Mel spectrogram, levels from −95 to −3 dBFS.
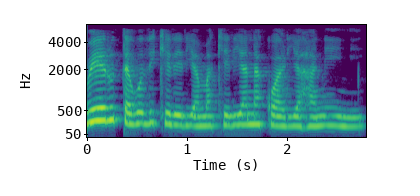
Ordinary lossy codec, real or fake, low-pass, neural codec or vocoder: MP3, 48 kbps; real; 5.4 kHz; none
